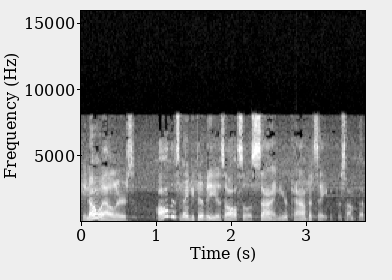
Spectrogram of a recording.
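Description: A man puts on a character voice. He talks at a very fast pace. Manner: naive, preachy, whiny.

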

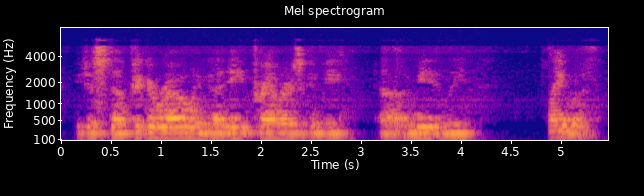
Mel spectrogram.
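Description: Noticeable background noise around a man talking at a moderate pace. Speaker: synthesizer designer presenting his own instrument. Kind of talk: product demonstration. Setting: low-quality video recording with somewhat degraded audio. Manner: monotone, subdued; informal, explanatory, with filler words. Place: studio.

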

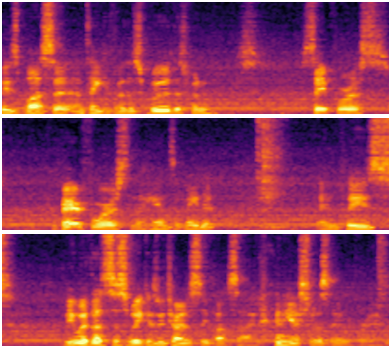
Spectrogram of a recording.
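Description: Over noticeable background noise, a man speaks at a moderate pace with fairly even intonation and long, frequent pauses. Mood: reverent, then light laughter. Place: tent. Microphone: phone near.

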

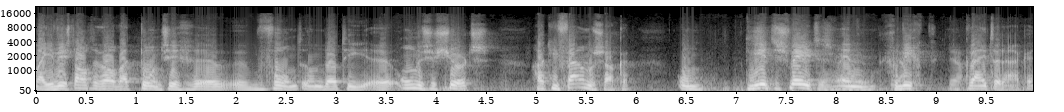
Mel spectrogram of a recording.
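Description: The voice has a dark, mellow tone with vocal fry and moves at a fairly slow pace. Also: man. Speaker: former football player or coach. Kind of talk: interview answer. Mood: relaxed, reminiscing, humorous. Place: home room. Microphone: lapel.

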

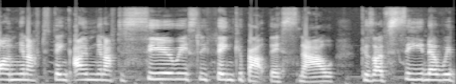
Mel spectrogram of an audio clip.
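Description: A woman talks in a fairly high pitch. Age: 40s. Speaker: YouTuber. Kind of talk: product unboxing vlog. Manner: animated. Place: home room.

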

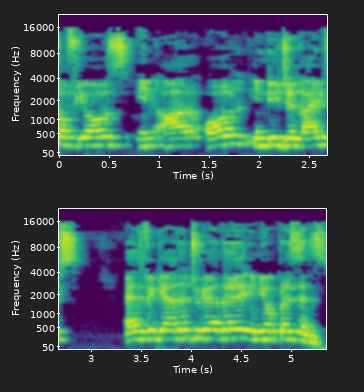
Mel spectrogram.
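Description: The room echo is clearly audible. The delivery is monotone and flat at a moderate pace. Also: man. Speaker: pastor leading worship. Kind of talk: call to worship and prayer. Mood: calm, reverent. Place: home room.

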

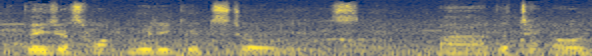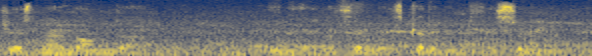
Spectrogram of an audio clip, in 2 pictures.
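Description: A man talks at a very fast pace over loud background noise. The sound is dry, with no echo. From England. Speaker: animation studio co-founder and producer. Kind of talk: interview. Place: garden.

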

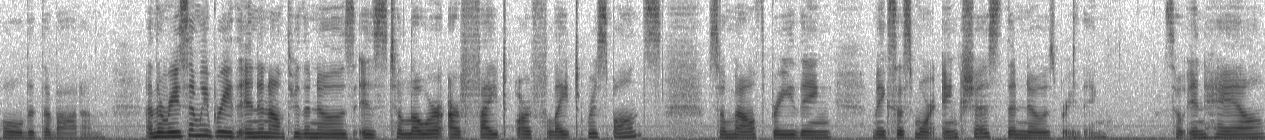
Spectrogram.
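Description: A woman with a fairly low pitch speaks in a soothing tone with lively intonation, and the sound is dry with no echo. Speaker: yoga teacher. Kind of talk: guided breathing meditation, live-streamed with viewers greeting in. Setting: outdoors in the desert, livestream. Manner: slow, soothing breath cues with long pauses; gently repetitive, affirming mantra-like phrasing. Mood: calm, soothing. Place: open country. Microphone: phone near.

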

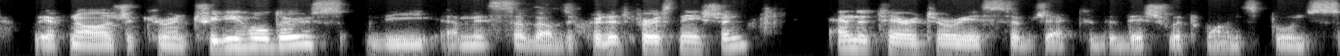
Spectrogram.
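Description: Over a quiet background, a man talks fairly quickly with very wide pitch swings. The sound is dry, with no echo. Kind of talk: formal introduction. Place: home room. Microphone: earbuds.

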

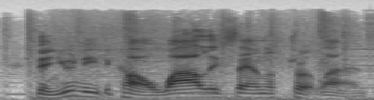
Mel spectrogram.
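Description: A man is heard with faint music in the background. The sound is dry, with no echo. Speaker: company spokesperson. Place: street.

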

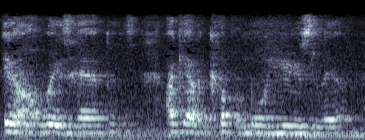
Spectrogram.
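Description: Light background noise and audible room echo surround a man speaking at a high pitch. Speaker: preacher. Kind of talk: sermon testimony. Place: church. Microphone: camera far.

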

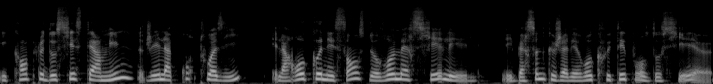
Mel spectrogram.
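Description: A normal speaking voice moves at a fairly quick pace with ordinary pitch variation. The recording is very clean and dry, close and without echo, with a silent background. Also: woman. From Paris, France. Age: 40s. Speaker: bakery franchise manager. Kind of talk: interview conversation.

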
